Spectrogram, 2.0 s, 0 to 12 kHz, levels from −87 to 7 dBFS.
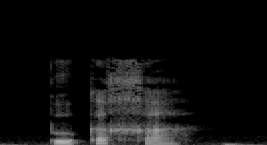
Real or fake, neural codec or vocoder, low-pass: real; none; 7.2 kHz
